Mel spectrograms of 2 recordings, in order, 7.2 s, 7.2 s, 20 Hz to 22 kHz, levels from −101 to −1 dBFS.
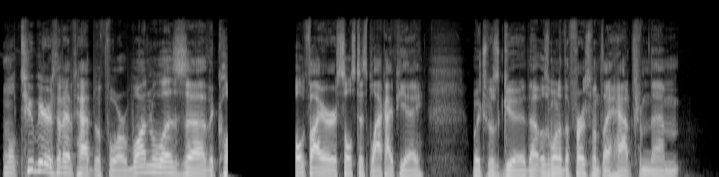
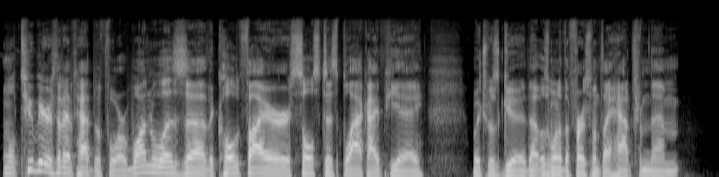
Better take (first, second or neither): second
